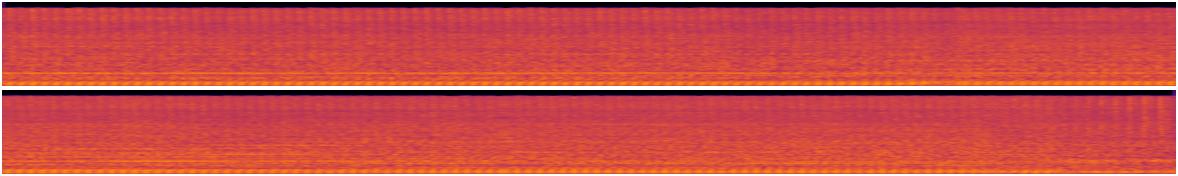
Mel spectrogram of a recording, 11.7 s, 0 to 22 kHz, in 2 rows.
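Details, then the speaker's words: Craftsman lawn tractor, Kohler 26 hp Courage V-twin, before the coil conversion. It chugs with a lumpy, uneven beat around three pulses a second, running on one cylinder with a dead ignition coil; the spark tester does not light on that side. "so as you heard there doesn't sound quite normal you can tell it's running on one cylinder and you could see in my tester here that it was not lighting up"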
